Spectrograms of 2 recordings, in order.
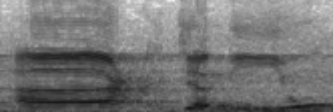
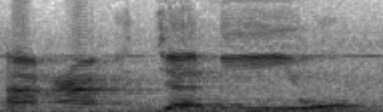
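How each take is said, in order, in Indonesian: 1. Hamzah dilunakkan, tidak dihentikan penuh. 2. Hamzah diucapkan dengan henti penuh. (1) "kenapa dibaca a'jamiyu ... Karena kalimat tersebut termasuk hukum bacaan tashil" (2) "bukan a'jamiyu"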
